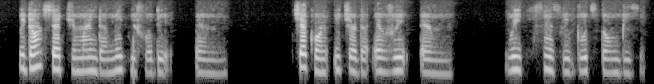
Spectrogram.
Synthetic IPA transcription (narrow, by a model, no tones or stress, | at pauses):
widõntsɛtɹimãɪ̃ndəmek̚mifɔde | ɛ̃m | t͡ʃɛkʰɔ̃nit͡ʃɔdəʔɛvɹiɛm | wik | sĩnswibutd̥ɔ̃nbizi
